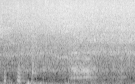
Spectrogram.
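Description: Steady, loud sizzling of a few meat pieces browning in a pot, a dense hissing crackle that fills the whole clip, with a few low knocks at the start.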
